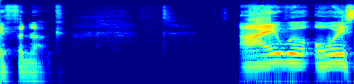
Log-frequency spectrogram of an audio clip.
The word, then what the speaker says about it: Fanuc: It's always going to be Fanic to me. I'm never going to say Fanuc.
